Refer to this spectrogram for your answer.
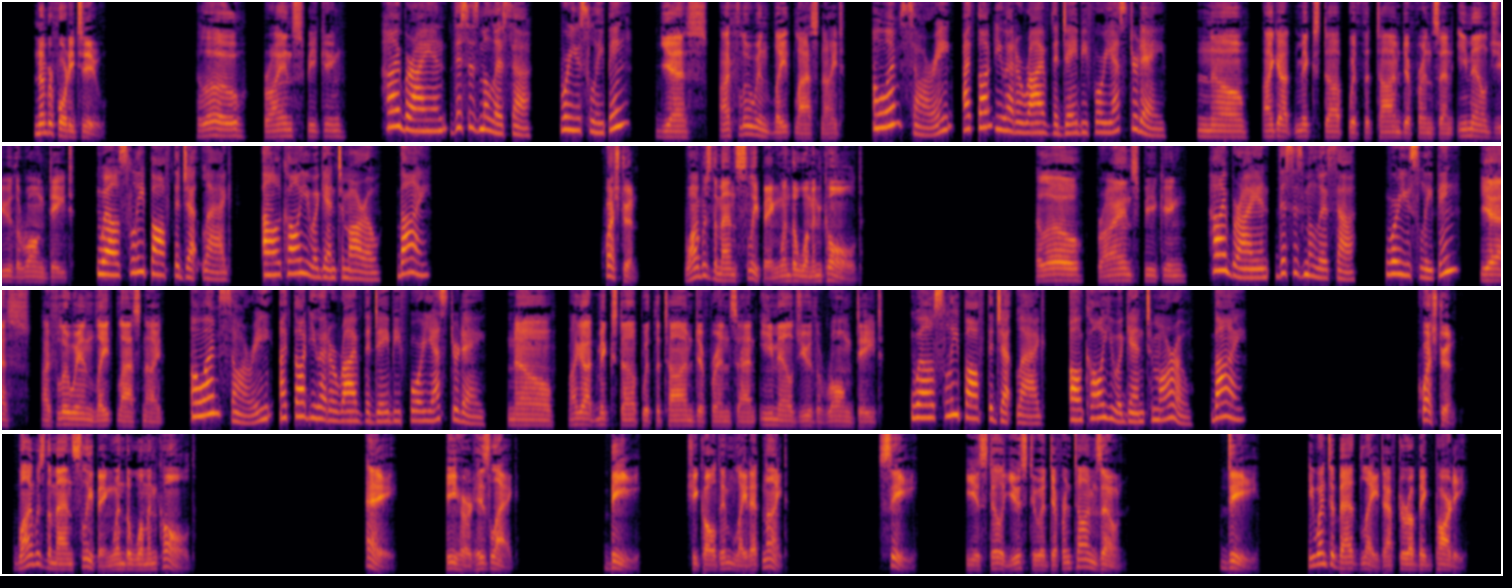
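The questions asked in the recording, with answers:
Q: Why was the man sleeping when the woman called?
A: C: He is still used to a different time zone.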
